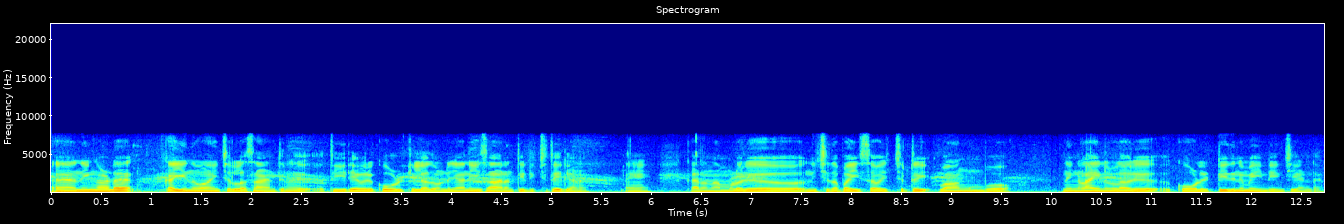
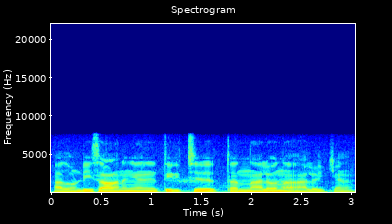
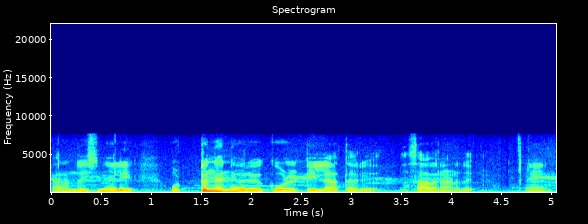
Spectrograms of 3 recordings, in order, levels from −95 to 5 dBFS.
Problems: constant background noise, low volume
